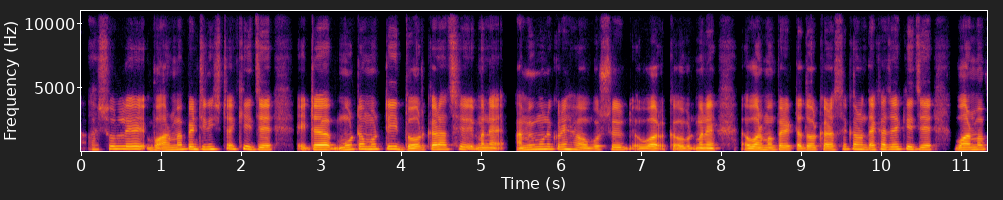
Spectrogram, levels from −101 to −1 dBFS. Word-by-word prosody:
আসলে 205 +5 -2 0.3
warm 145 +1 +1
up 180 - -3
এর 185 - +2
জিনিসটা 185 +1 -1
কি - - -1 0.2
যে - - +4 0.5
এটা 170 - +1 0.4
মোটামুটি 195 +3 0 0.2
দরকার 140 +6 +3
আছে। 180 +3 -7 0.2
মানে 145 -1 0 0.3
আমি 140 +4 +1
মনে 190 0 0
করি 180 +1 -1
হ্যা 160 - -2
অবশ্যই 145 +5 -2 0.3
ওয়ার্ক 135 0 +3
আউ - - +1 0.2
মানে 135 -1 +4 0.4
এ - - -17
ওয়ার্ম 140 +2 +3
আপ 145 - -6
এর 145 - +2
একটা 145 - 0
দরকার 145 -1 +1
আছে। 145 - -12
কারণ 180 -1 +1
দেখা 165 +3 +1
যায় 180 +1 +1
কি - - +1
যে 160 - +1 0.4
ওয়ার্ম 150 +1 +4
আপ 165 - -7
165 Hz, 180 wpm, -22 LUFS, 145-185 Hz, 0.5 s, যে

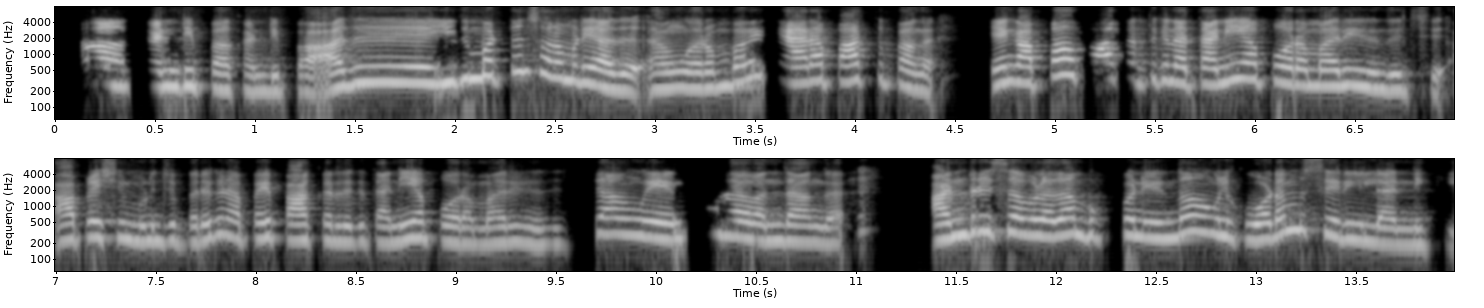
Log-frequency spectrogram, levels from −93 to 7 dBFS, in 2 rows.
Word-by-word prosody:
ஆ - - +1 0.3
கண்டிப்பா, 245 -2 +1
கண்டிப்பா. 195 0 -6
அது 270 +5 +1 0.4
இது 325 +3 0
மட்டும் 470 +4 0
சொல்ல 370 -3 +3
முடியாது. 245 -8 +4 0.2
அவங்க 230 +1 -1
ரொம்பவே 300 +9 -1
கேரா 290 +2 +8
பார்த்துப்பாங்க. 285 -9 +2 0.4
எங்க 295 +1 +4
அப்பாவ 400 +7 +5
பார்க்கறதுக்கு 325 -1 0
நான் 280 0 0
தனியா 335 +5 +4
போற 285 -3 +2
மாரி 250 +1 +1
இருந்துச்சு. 210 -2 -5 0.2
ஆப்ரேஷன் 250 0 -4
முடிஞ்ச 220 +1 -6
பிறகு 235 +7 -5
நான் 245 -2 -6
போய் 255 0 -1
பார்க்கறதுக்கு 220 -2 -3
தனியா 240 +5 -2
போற 205 -2 -5
மாரி 205 +2 -7
இருந்துச்சு. 195 - -11
அவுங்க 290 -2 -4
என் 245 +3 -6
கூட 280 -2 -8
வந்தாங்க. 220 -2 -4 0.6
அன் 285 +5 +2
ரிசர்வ்ல 305 -4 0
தான் 300 -1 0
புக் 275 +2 -13
பண்ணியிருந்தோம் 275 +4 -1
அவங்களுக்கு 260 -7 -3
உடம்பு 340 +7 -1
சரியில்ல 235 -7 -3
அன்னைக்கு. 185 -2 -11
255 Hz, 185 wpm, -19 LUFS, 220-295 Hz, 0.6 s, கேரா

